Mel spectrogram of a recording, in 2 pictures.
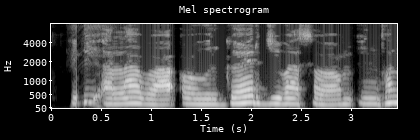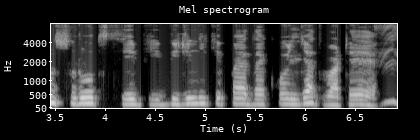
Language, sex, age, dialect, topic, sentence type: Bhojpuri, male, 18-24, Northern, agriculture, statement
